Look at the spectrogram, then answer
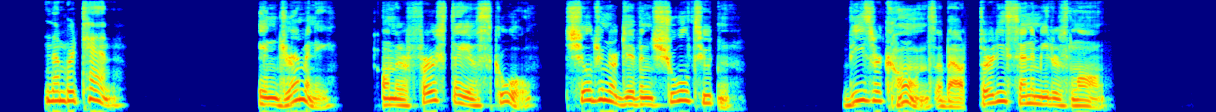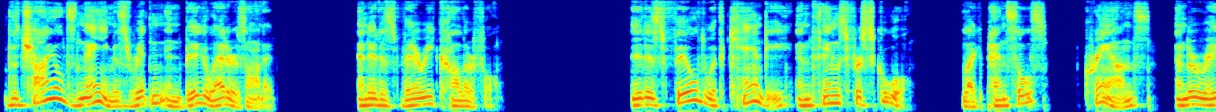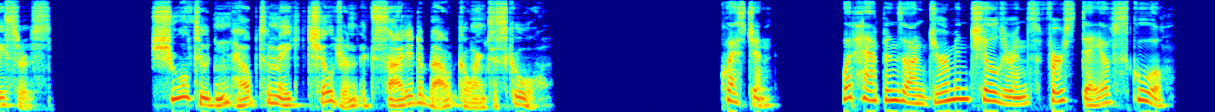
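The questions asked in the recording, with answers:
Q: What happens on German children's first day of school?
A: They are given Schultüten, colorful cones filled with candy and school things.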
